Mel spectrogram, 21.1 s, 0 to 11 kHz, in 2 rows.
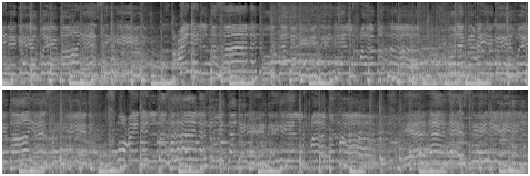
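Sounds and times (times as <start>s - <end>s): woman singing with vibrato: 0.0s - 21.0s
oud playing: 5.3s - 21.0s.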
